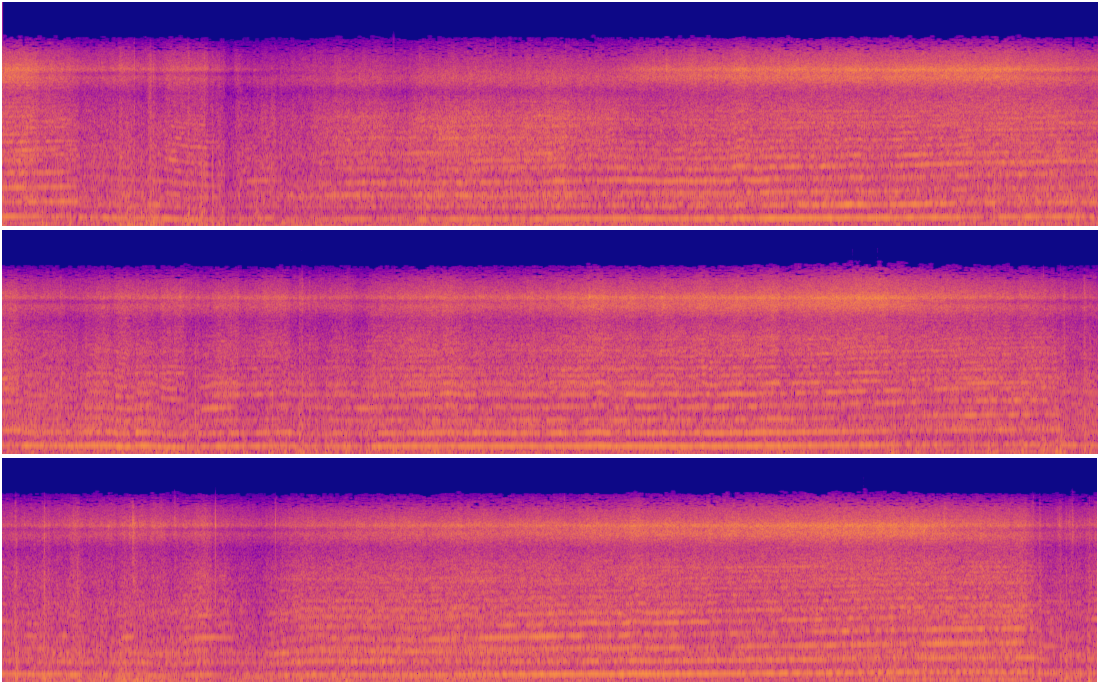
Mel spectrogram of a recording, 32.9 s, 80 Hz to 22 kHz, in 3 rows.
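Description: Dirt late model race car's V8 engine running hard at high revs, heard from inside the car. The pitch holds steady down the straights and dips briefly as the driver lifts for a turn, about every ten seconds, then climbs back up.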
